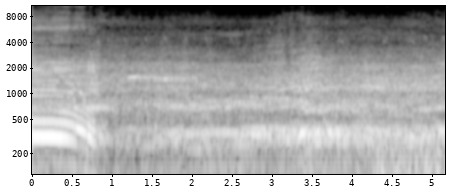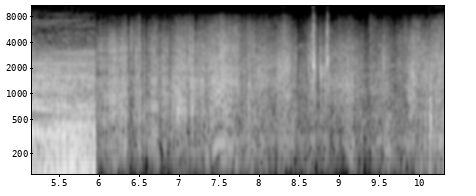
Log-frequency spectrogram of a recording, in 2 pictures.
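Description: Cattle moo loudly in a corral, one long deep bellow at close range followed by lowing, then quieter outdoor sounds with faint footsteps and movement.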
